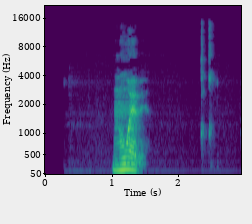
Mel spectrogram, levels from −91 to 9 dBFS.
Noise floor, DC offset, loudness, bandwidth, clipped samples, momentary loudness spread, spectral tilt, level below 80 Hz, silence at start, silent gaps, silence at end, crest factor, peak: -71 dBFS; under 0.1%; -18 LUFS; 14.5 kHz; under 0.1%; 23 LU; -7 dB/octave; -62 dBFS; 1 s; none; 0.45 s; 20 dB; -2 dBFS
